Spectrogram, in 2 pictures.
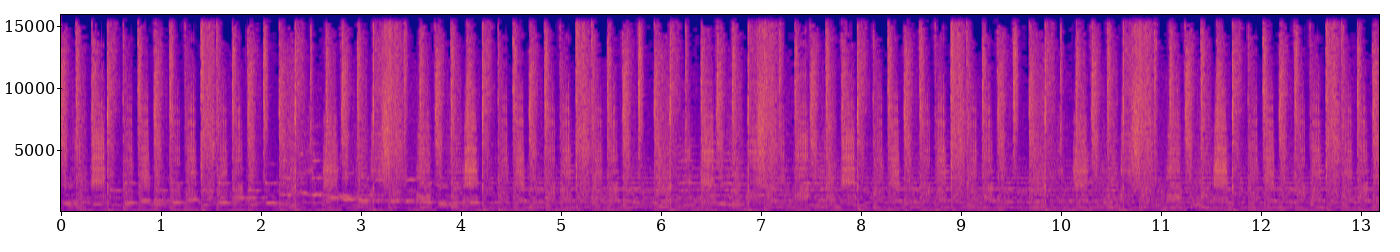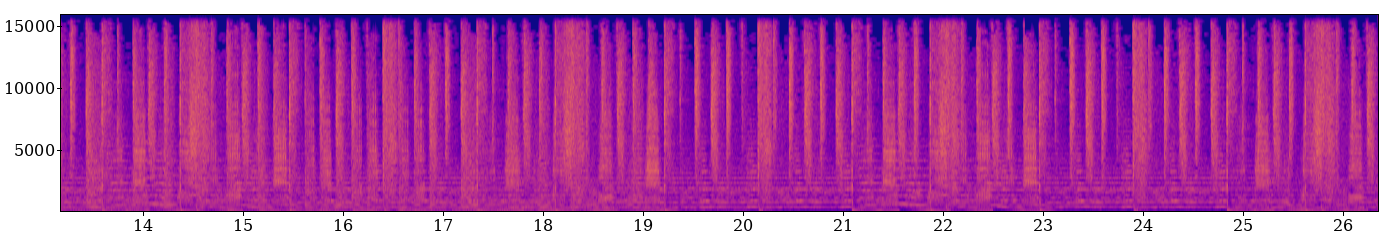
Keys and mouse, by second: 1.4 b, 2.7 KP_3, 4.0-5.9 drag, 6.0 r, 7.1 ctrl+z, 9.0 ., 9.3 ,, 11.9 r, 13.2 ctrl+z, 14.1 ., 18.8 ctrl+z, 19.4 ctrl+z, 21.0 ctrl+z, 23.6 ctrl+z, 24.5 ctrl+z, 25.3 a.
